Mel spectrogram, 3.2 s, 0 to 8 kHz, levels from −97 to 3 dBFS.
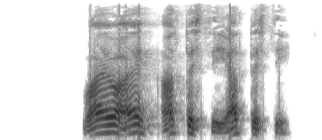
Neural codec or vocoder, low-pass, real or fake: none; 7.2 kHz; real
